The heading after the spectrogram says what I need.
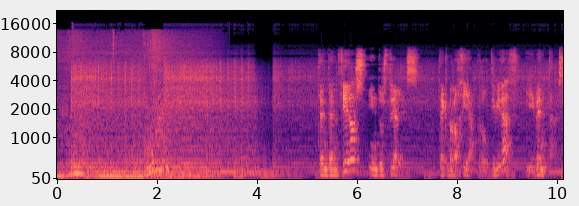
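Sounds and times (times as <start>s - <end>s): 
car engine revving: 0.0s - 4.7s
speech: 5.2s - 10.1s.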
